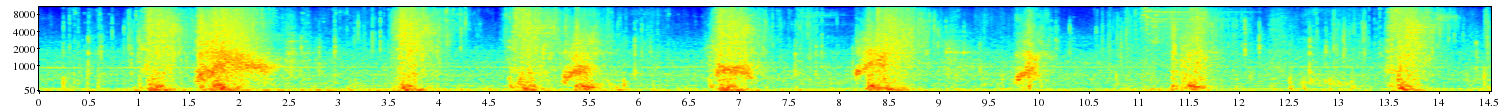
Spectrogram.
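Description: Heavy weapon blows whoosh and strike again and again in a fight.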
